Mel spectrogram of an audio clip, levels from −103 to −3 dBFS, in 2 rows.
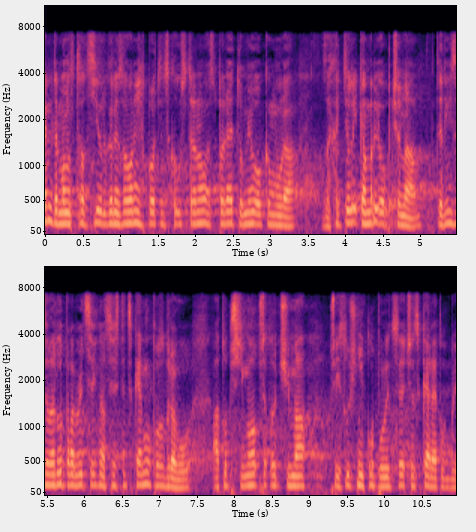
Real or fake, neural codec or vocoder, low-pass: fake; codec, 16 kHz, 2 kbps, FreqCodec, larger model; 7.2 kHz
